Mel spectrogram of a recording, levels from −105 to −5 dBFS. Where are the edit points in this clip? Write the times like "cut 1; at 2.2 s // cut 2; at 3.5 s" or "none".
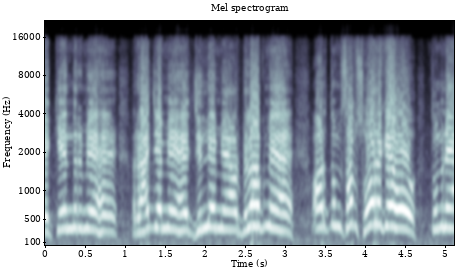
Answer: none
